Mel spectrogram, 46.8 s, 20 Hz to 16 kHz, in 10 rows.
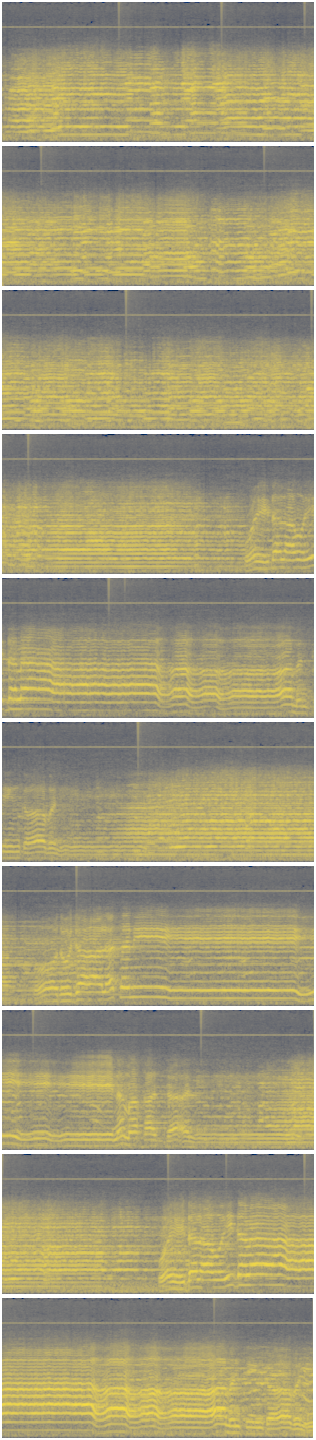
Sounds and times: Music: 0.0s - 46.7s.

